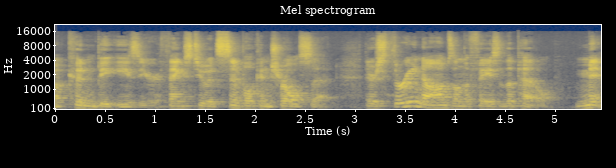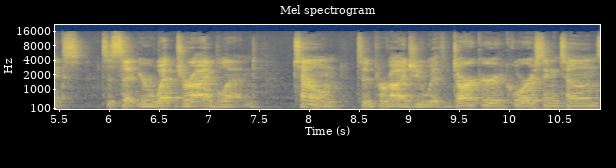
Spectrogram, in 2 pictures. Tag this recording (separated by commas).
Speech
